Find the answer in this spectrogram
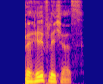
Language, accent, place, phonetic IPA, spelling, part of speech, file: German, Germany, Berlin, [bəˈhɪlflɪçəs], behilfliches, adjective, De-behilfliches.ogg
- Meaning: strong/mixed nominative/accusative neuter singular of behilflich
